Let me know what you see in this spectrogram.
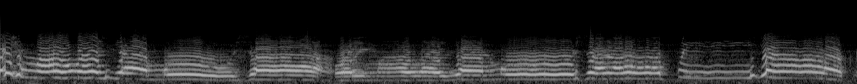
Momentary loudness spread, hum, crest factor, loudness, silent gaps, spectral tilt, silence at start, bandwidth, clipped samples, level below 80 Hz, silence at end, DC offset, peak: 8 LU; none; 10 dB; -25 LUFS; none; -6.5 dB/octave; 0 s; 6.8 kHz; under 0.1%; -60 dBFS; 0 s; under 0.1%; -16 dBFS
